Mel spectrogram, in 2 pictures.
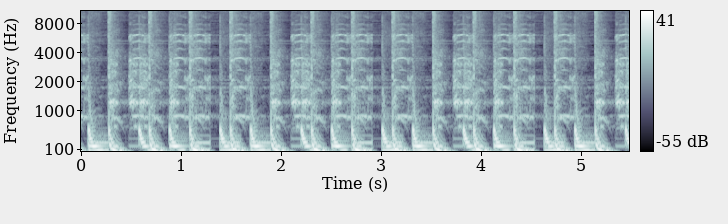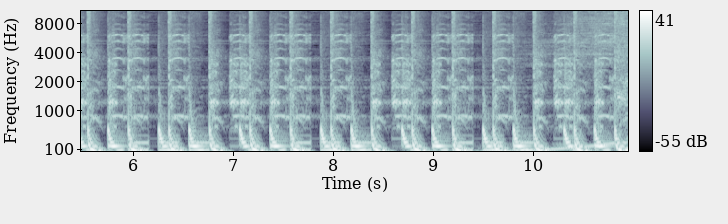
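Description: DJ remix dance track: a fast, steady electronic beat with deep bass, overlaid with sampled rooster clucking and crowing ("ku ku ku") repeated in time with the beat.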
